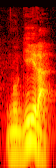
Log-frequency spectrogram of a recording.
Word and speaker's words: Mughira: Sorry for the Abdul pronunciation. Qais. Qais. In Syria, Al-Muqarid ibn Shuba. Mughira ibn Shuba.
